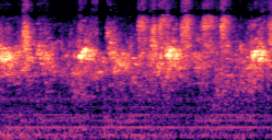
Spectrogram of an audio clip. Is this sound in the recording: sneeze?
no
